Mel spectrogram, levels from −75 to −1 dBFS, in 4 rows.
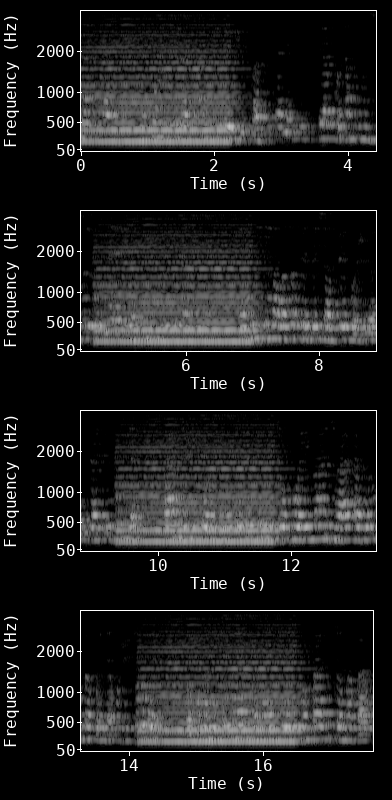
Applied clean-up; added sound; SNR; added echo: none; Bowed string instrument; 0 dB; reverberation time 1.2 s.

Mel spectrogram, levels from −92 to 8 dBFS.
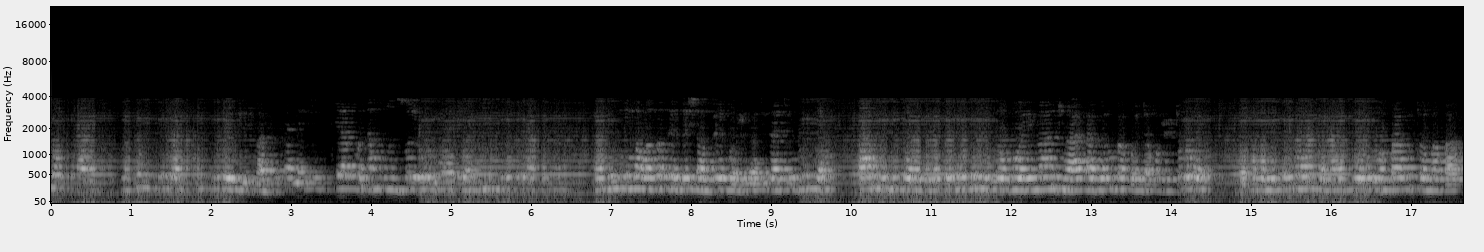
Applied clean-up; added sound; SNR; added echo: neural separator model SepFormer DNS4.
